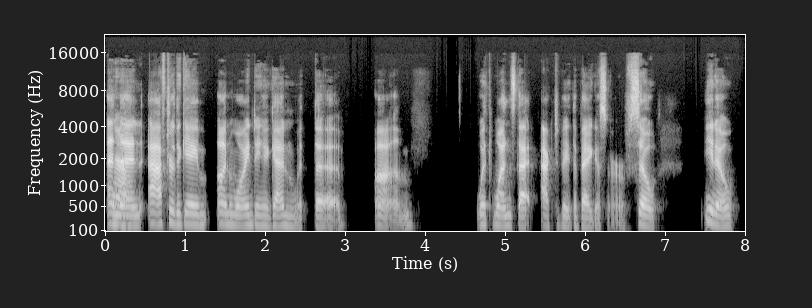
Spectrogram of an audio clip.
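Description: Low-voiced woman, slightly stuffed up. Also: a bit bright, no room sound, clean studio sound. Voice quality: slightly congested, stuffed-up nose. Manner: informal, frequent "like" and "you know". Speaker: guest health practitioner, chiropractor and acupuncturist. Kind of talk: casual interview explanation. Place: small room at home, video call. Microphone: video call.

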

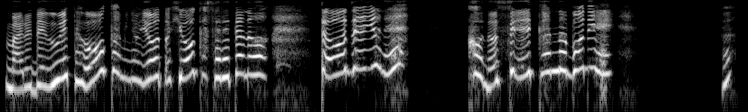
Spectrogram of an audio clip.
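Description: Anime game role: proud young warship woman craving victory, very high, swooping pitch, theatrical. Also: very animated, normal speed, long pauses, dry recording, studio quality, heavily acted. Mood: indignant. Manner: confident, theatrical, forceful. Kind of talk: anime game character voice lines.

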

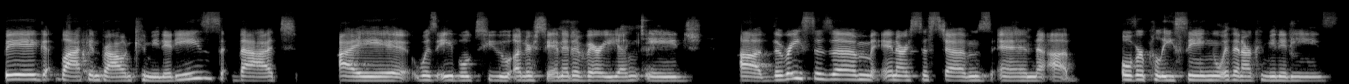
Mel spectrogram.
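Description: A woman attorney introducing herself on a panel, quick and self-correcting, at a table microphone in a hearing room. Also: mid-range voice, steady tone, dry recording. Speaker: staff attorney. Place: large law school hearing room.

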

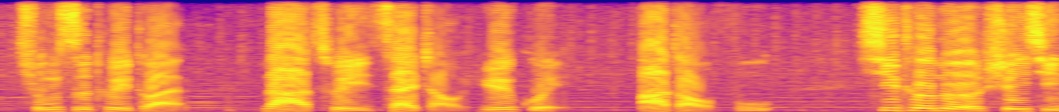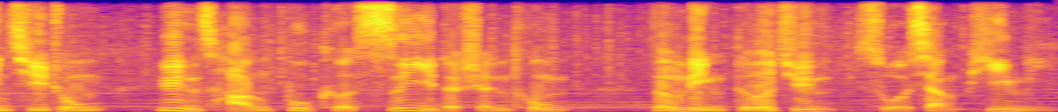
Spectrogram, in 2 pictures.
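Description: Low-pitched, animated male narrator. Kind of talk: scripted film plot narration.

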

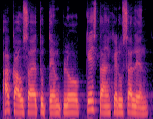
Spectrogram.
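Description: A man's voice: a little high, steady tone, moderate pace, dark tone, clear, resonant tone. A young man, solemnly reciting a psalm as a reader at Mass. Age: young adult. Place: indoor chapel. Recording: long chapel reverb.

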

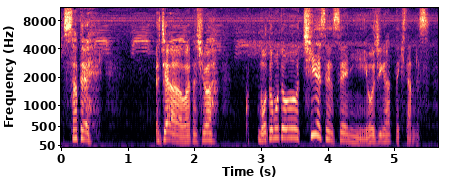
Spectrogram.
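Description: An actor voicing a mild, polite, teasing doctor in a Japanese visual novel, speaking in a courteous, measured manner. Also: male voice, on the high side, big pitch swings, fairly bright tone, slight background noise. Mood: calm, reassuring. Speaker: doctor and baseball coach character.

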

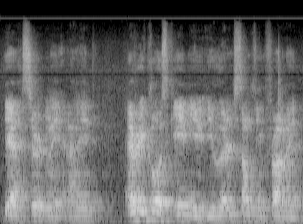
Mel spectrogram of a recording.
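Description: A young man, a college basketball player, answering postgame interview questions in a plain, earnest, slightly halting way. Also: medium pitch, a bit bright. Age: young adult. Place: small room at a team backdrop. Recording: echoey room, distant mic, faint hiss.

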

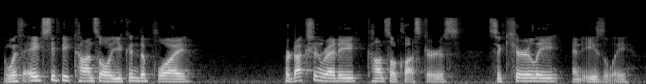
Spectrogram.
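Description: A man in his thirties giving an instructional, step-by-step walkthrough as a software demo presenter. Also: fairly high pitch, a little fast, gravelly. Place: room in a home.

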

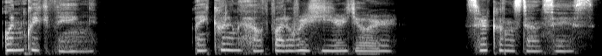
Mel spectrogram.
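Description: A man playing a polite, loyal household servant in an ASMR roleplay, formal, deferential and hushed, half whispering. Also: very high voice, creaky, exaggerated voice, low-quality recording.

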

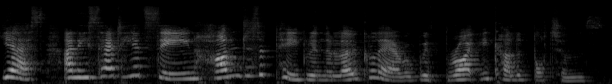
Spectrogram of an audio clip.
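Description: A woman voicing a grave, easily indignant but friendly male newsagent, emphatic and excitable, in a children's comedy audiobook. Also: sits high, moderate pace, pitched above the performer's own voice. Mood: wounded. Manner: exclaiming, emphatic.

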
